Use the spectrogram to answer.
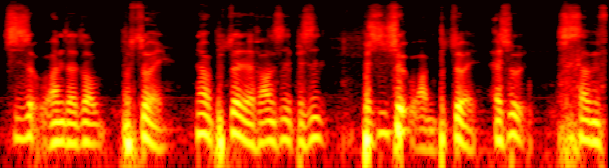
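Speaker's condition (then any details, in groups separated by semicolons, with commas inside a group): Tongue cancer; cancer-free after treatment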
